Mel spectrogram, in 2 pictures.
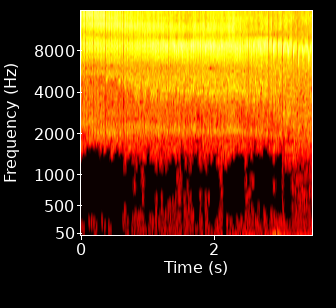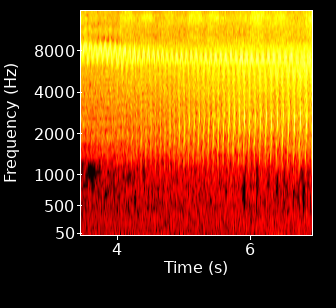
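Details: A cicada on Hwangnyeongsan mountain in Busan, South Korea, on 9 August 2019, sings a loud, shrill, steady high-pitched buzzing song, its abdomen resonating as it calls.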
